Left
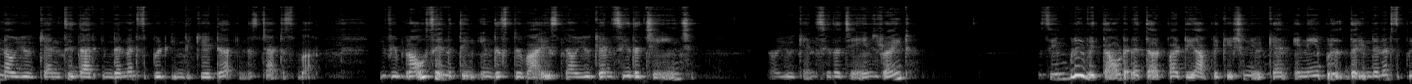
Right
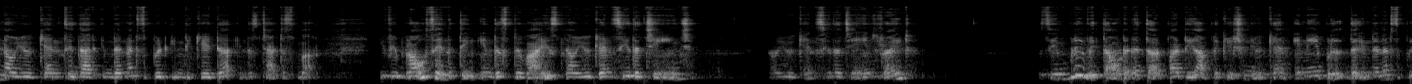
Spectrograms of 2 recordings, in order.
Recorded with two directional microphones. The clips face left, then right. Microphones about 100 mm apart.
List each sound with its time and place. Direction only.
0.0 s speech: 25° left (ahead or behind)
3.9 s speech: 30° left (ahead or behind)
7.7 s speech: 35° left (ahead or behind); by 9.1 s 55° left (ahead or behind)
10.4 s speech: 40° left (ahead or behind)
